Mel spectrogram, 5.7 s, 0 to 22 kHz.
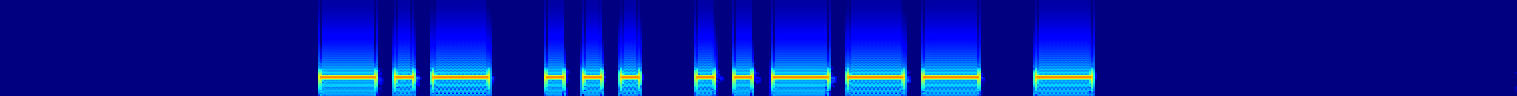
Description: Morse code, heard as a keyed tone, about 17 wpm, 700 Hz. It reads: KS2T
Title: USA Call Signs - 6x Character Spacing - 17wpm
